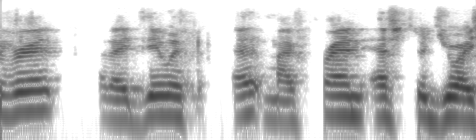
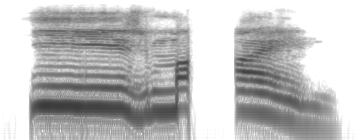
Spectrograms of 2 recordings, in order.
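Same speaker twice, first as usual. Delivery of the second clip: lightly thunderous, grand, proclaiming delivery; 3 semitones higher than usual. Retelling a vision, the speaker quotes Jesus pointing at him, in a thundering voice. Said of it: "he said in a thundering voice".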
